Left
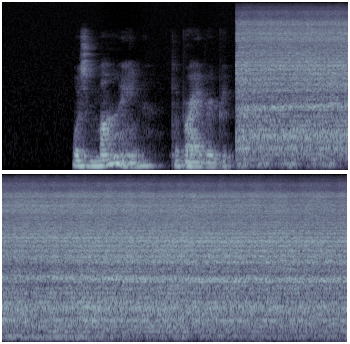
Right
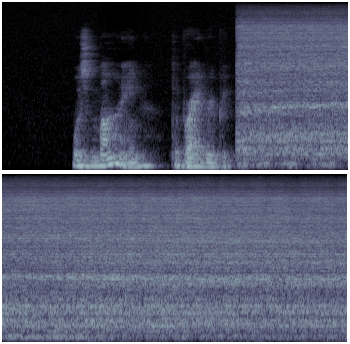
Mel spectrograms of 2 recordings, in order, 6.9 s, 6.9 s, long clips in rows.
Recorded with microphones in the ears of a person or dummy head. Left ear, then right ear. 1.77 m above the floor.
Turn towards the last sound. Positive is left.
turn(degrees=35)  # may be behind; listen again after turning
